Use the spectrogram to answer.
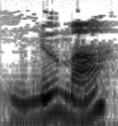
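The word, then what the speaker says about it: pneuma: is the word ruach in Greek it is Numa you would spell it in Greek I mean using our alphabet P Neu M A and it's the word we have in pneumonia I had eight eight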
